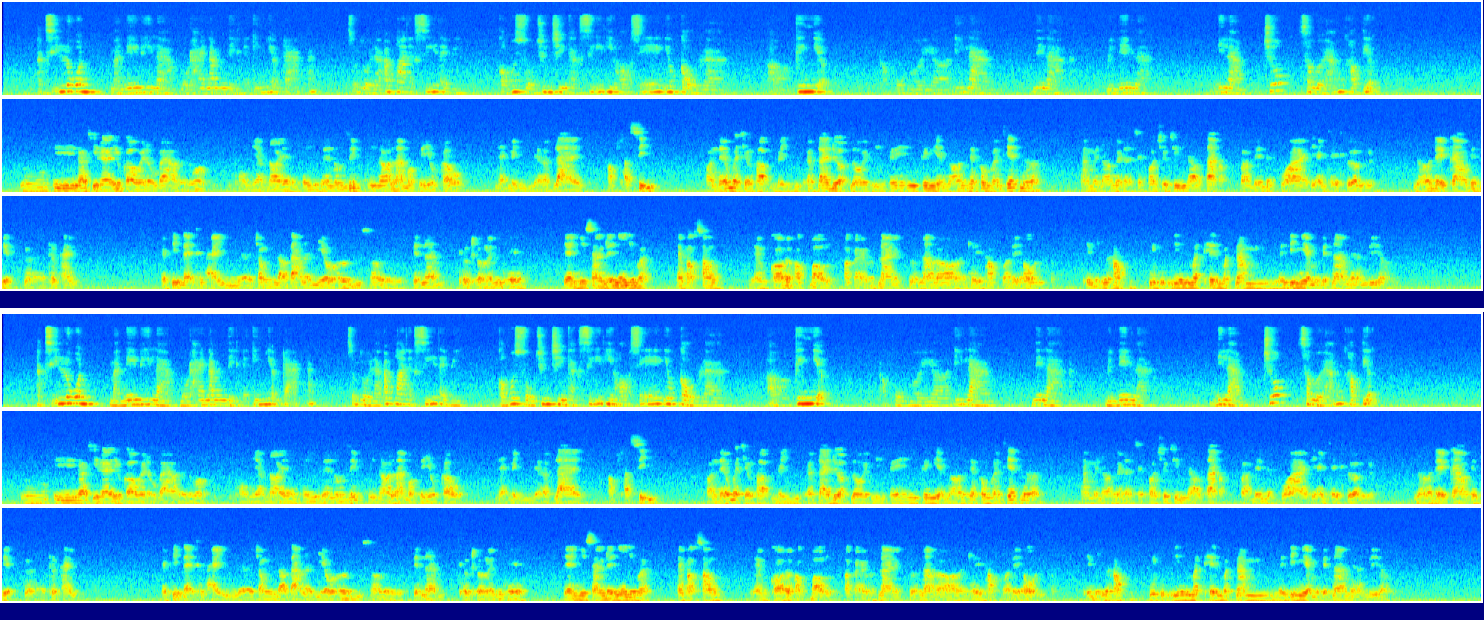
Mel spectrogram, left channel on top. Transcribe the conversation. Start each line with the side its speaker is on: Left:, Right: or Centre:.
Right: thạc sĩ luôn mà nên đi làm một hai năm để lấy kinh nghiệm đã xong rồi là apply thạc sĩ tại vì có một số chương trình thạc sĩ thì họ sẽ yêu cầu là ờ, kinh nghiệm của người ờ, đi làm nên là mình nên là đi làm trước xong rồi hãng học tiếp
Left: Ừ, thì nó chỉ là yêu cầu về đầu vào thôi đúng không? Còn như em nói anh thấy về logic thì nó là một cái yêu cầu để mình apply học thạc sĩ. Còn nếu mà trường hợp mình apply được rồi thì cái kinh nghiệm nó nó sẽ không cần thiết nữa. Sang bên đó người ta sẽ có chương trình đào tạo và bên nước ngoài thì anh thấy thường nó đề cao cái việc ờ, thực hành các tỷ lệ thực hành ờ, trong đào tạo là nhiều hơn so với Việt Nam thường thường là như thế thì anh nghĩ sang đấy nếu như mà em học xong em có được học bổng hoặc là em apply được chỗ nào đó em thấy học ở đấy ổn thì mình cứ học chứ tự nhiên mất thêm một năm lấy kinh nghiệm ở Việt Nam này làm gì đâu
